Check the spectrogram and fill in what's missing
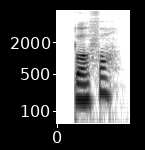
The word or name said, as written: PUFFEREN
